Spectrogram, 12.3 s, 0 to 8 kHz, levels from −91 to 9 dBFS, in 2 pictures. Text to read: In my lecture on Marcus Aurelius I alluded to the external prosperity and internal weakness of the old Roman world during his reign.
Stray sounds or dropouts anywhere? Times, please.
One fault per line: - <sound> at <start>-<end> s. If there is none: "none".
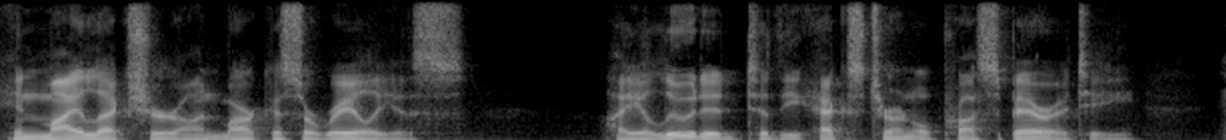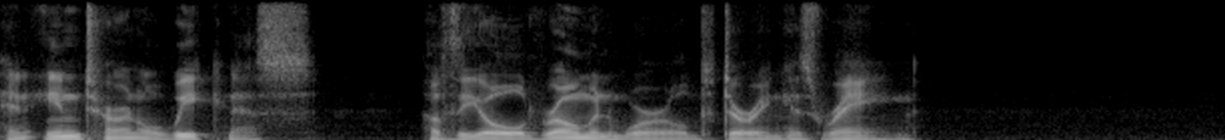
none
